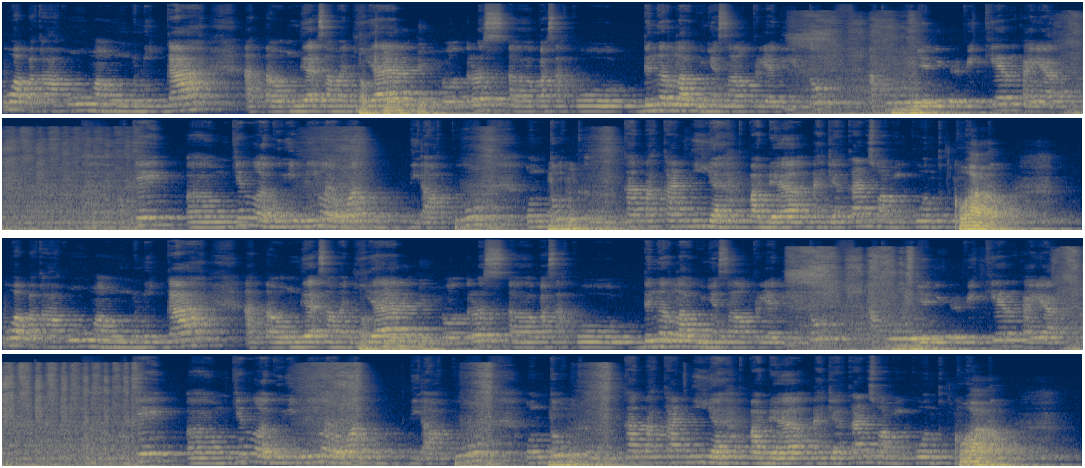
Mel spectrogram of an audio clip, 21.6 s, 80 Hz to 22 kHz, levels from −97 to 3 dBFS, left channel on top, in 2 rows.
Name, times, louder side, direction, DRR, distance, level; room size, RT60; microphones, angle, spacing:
voice 1, 0.0-8.3 8.7-10.6 11.6-20.5, right 1 dB, 15° left, -3 dB, 1.5 m, -33 dB
voice 2, 3.5-4.2 8.9-9.2 16.3-16.6 20.3-21.3, left 3 dB, 55° left, 5 dB, 0.4 m, -26 dB
sound 1, 7.8-9.4 10.1-12.5 12.7-12.8 13.0-13.2 13.7-14.8 15.3-16.1 16.4-17.3 17.6-17.7 18.4-18.5 18.7-18.8, right 1 dB, 70° right, 0.8 m, -33 dB
8.8 x 5.2 x 2.5 m, 1.4 s
head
